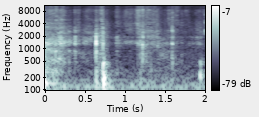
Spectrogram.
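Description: Faint rustle and a few light flicks of baseball cards being slid and flipped through by hand.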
